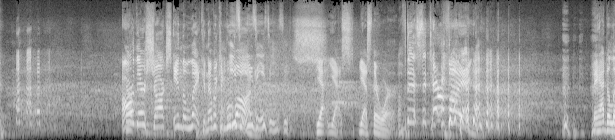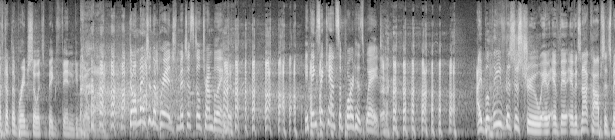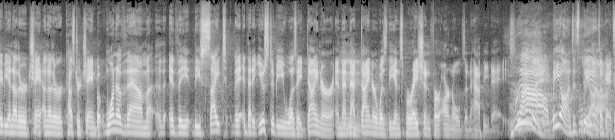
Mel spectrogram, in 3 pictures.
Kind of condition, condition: setting, live audience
